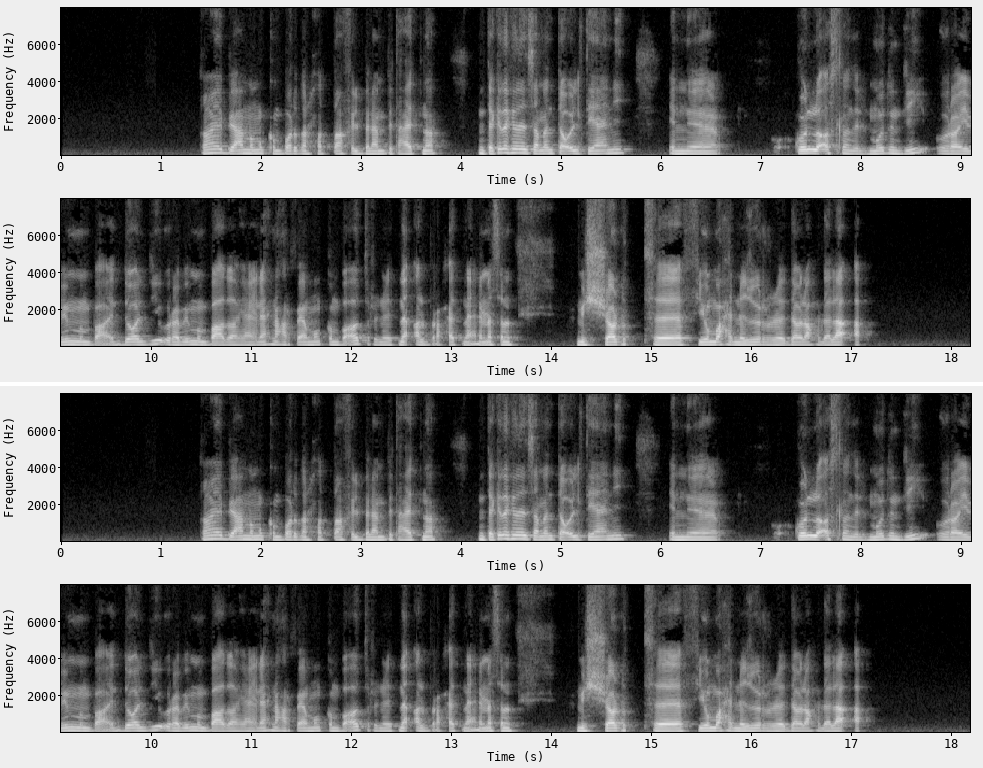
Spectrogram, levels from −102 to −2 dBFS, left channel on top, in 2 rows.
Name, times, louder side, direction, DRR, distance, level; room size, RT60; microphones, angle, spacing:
voice 1, 1.4-3.8 4.2-5.6 6.1-6.6 7.3-13.8 14.3-17.1, left 1 dB, 5° left, 0.6 m, -23 dB
9.6 x 8.7 x 5.8 m
head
